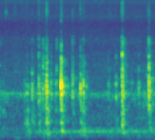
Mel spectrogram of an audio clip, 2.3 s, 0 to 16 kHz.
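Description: Small plastic clicks and taps as the ink damper assembly and ink tubes of an Epson L360 inkjet printer are handled and fitted onto the printhead carriage, over a faint steady hum.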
